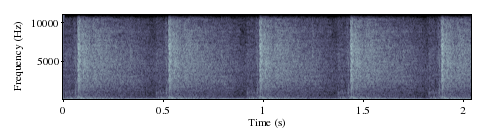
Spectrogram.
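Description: A large crowd of children stomping their feet on the floor in time with a backing track, a heavy thump about twice a second over steady bass.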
